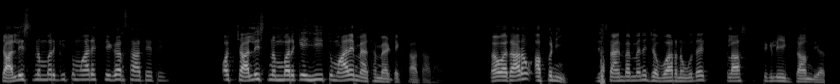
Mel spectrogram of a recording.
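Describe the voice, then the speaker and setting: Over a quiet background, a man speaks at a high pitch with ordinary pitch variation and big swings in loudness. His voice sounds dry, with no echo. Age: 20s. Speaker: online tutor. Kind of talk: live online class. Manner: animated. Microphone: lapel.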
